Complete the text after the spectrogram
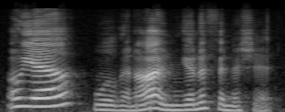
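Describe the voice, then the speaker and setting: A woman's voice: fairly low pitch, big pitch swings, moderate pace, fairly bright tone. A woman reading the part of an easygoing, teasing husband in an audiobook novel, with a laid-back manner. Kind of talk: audiobook character dialogue.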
